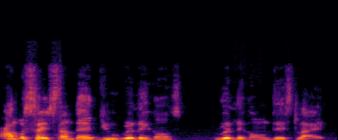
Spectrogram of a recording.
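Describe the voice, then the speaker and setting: A man's voice: fairly low pitch, expressive, fast talker, dark tone, slightly rough. A man co-hosting a talk show, giving opinions in an emphatic, joking way. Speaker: co-host. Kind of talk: casual opinionated chat.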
